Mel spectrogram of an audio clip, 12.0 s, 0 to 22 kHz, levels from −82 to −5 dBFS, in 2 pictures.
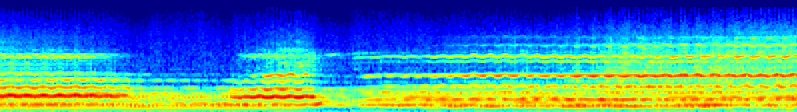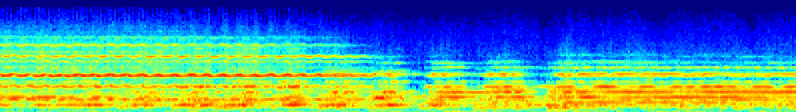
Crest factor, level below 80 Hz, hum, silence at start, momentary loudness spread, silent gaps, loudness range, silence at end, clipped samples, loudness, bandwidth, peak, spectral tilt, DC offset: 14 dB; -50 dBFS; none; 0 s; 7 LU; none; 4 LU; 0 s; under 0.1%; -17 LUFS; 15.5 kHz; -4 dBFS; -5 dB/octave; under 0.1%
